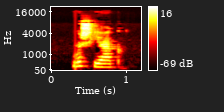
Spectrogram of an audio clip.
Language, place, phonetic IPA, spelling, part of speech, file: Russian, Saint Petersburg, [mɨʂˈjak], мышьяк, noun, LL-Q7737 (rus)-мышьяк.wav
- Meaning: arsenic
